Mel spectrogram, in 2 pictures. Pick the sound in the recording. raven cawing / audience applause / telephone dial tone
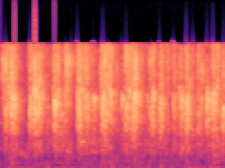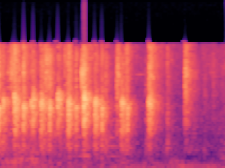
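audience applause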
